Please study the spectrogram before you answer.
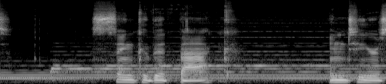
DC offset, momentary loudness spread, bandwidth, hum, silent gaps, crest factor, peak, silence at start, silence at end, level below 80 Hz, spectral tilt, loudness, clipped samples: under 0.1%; 16 LU; over 20 kHz; none; none; 20 dB; -2 dBFS; 0 s; 0 s; -64 dBFS; -3.5 dB/octave; -20 LUFS; under 0.1%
